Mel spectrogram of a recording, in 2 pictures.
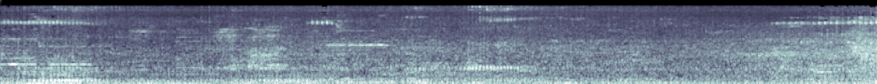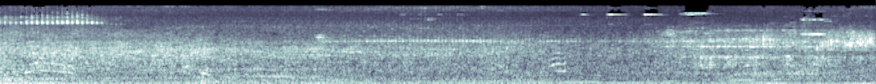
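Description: Street traffic: engines of motorcycles, motorized tricycles and cars running and passing, with a steady low rumble that swells louder about nine seconds in.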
